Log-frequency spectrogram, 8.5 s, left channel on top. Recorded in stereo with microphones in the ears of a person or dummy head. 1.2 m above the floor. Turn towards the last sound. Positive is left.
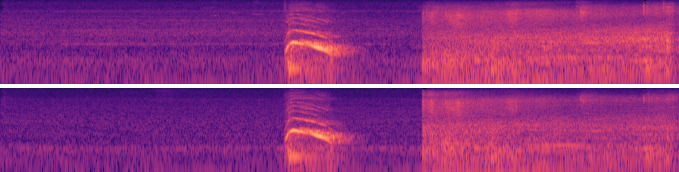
turn(degrees=35)  # may be behind; listen again after turning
